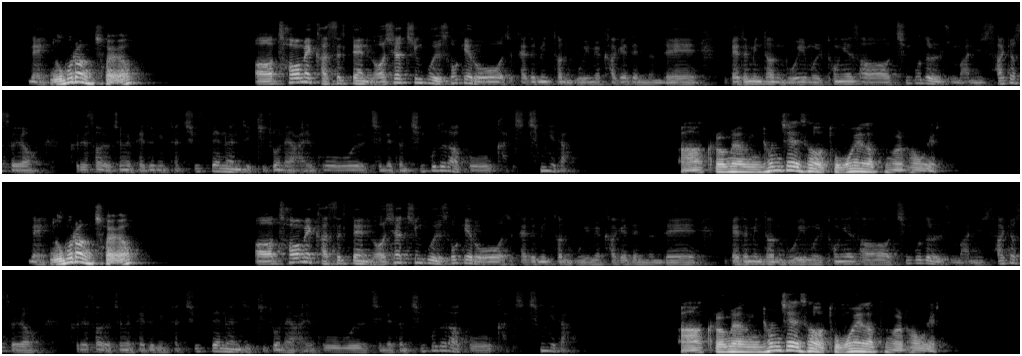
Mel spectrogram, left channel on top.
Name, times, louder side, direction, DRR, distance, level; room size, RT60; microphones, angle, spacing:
voice 1, 0.5-1.3 16.9-19.5, right 1 dB, 20° right, 0.4 m, -20 dB
voice 2, 2.5-7.0 7.3-10.5 10.9-11.8 12.3-15.8, left 2 dB, 50° left, 1.4 m, -32 dB
21.5 x 7.9 x 2.7 m
head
